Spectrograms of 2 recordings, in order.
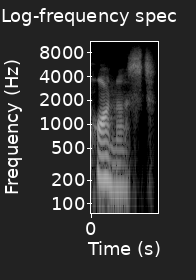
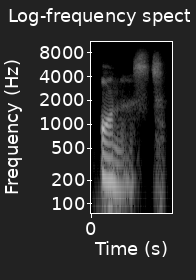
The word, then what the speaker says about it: honest: to words like honest here this edge should be silent but some have been practicing to pronounce it as honest but which is not correct so we have to pronounce it as honest right so likewise we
